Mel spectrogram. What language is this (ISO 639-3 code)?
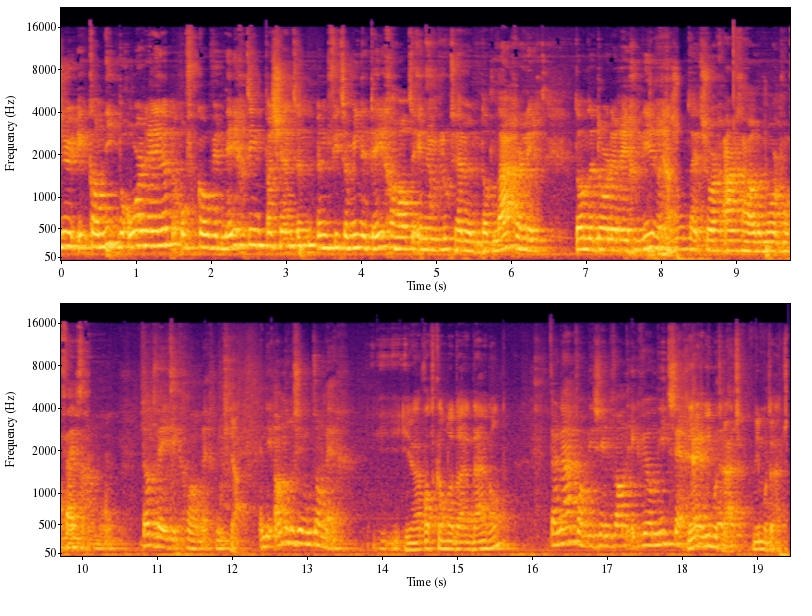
nld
